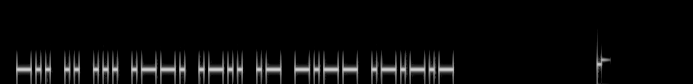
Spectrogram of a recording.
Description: Morse code, heard as a keyed tone, about 25 wpm, 700 Hz. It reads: DISPLAY.
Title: Sentences from Top 1200 Words 25wpm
